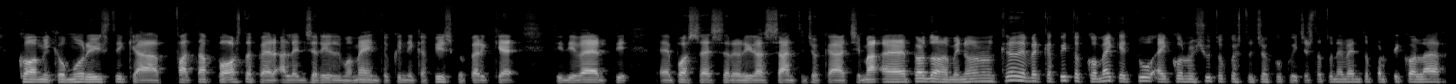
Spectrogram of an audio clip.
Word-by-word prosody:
comica 115 Hz, -2 st, +2 dB
umoristica 115 Hz, -5 st, 0 dB
fatta 115 Hz, -, +1 dB
apposta 115 Hz, 0 st, +1 dB
per 95 Hz, -, +2 dB
alleggerire 100 Hz, 0 st, -2 dB
il 95 Hz, -, -5 dB
momento. 95 Hz, +1 st, -1 dB
Quindi 100 Hz, -2 st, -7 dB
capisco 115 Hz, +5 st, -4 dB
perché -, -, +2 dB, 0.3 s
ti 105 Hz, -, -8 dB
diverti, 105 Hz, 0 st, +4 dB, 0.3 s
ehm, 95 Hz, 0 st, -3 dB
possa 105 Hz, 0 st, 0 dB
essere 100 Hz, 0 st, -2 dB
rilassante 100 Hz, -1 st, 0 dB
giocarci. 95 Hz, -1 st, -1 dB
Ma, 115 Hz, +1 st, +6 dB
ehm, 120 Hz, 0 st, +6 dB
perdonami, 125 Hz, -5 st, +2 dB
no 130 Hz, +3 st, -1 dB
non 145 Hz, -1 st, -5 dB
credo 195 Hz, +2 st, 0 dB
di 185 Hz, -, +4 dB
aver 155 Hz, -2 st, 0 dB
capito 165 Hz, +3 st, -3 dB
com'è 155 Hz, +6 st, +1 dB
che 145 Hz, -5 st, -3 dB
tu 165 Hz, 0 st, -1 dB
hai 130 Hz, -1 st, +1 dB
conosciuto 135 Hz, +2 st, -6 dB
questo 120 Hz, -2 st, -10 dB
gioco 120 Hz, 0 st, -9 dB
qui. 185 Hz, -, -9 dB
C'è -, -, -9 dB
stato 115 Hz, +2 st, -11 dB
un 120 Hz, -, -6 dB
evento 125 Hz, 0 st, -5 dB
particola 120 Hz, 0 st, -2 dB
115 Hz, 165 wpm, -27 LUFS, 100-125 Hz, 0.3 s, Ma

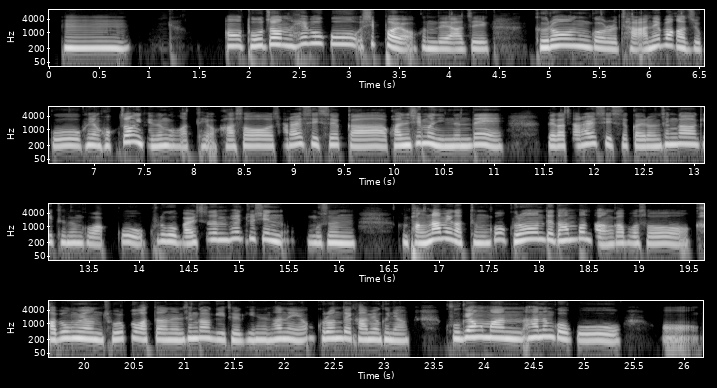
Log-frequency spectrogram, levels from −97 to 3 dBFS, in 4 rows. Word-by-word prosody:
음. 215 Hz, -1 st, +3 dB, 1.0 s
어 260 Hz, 0 st, +2 dB
도전해 275 Hz, +4 st, +2 dB
보고 320 Hz, -5 st, 0 dB
싶어요. 245 Hz, -, +3 dB
근데 200 Hz, -3 st, -1 dB
아직 190 Hz, +1 st, -2 dB, 0.5 s
그런 260 Hz, +2 st, +3 dB
거를 205 Hz, -4 st, -1 dB
잘 185 Hz, -2 st, -2 dB
안 205 Hz, +5 st, +2 dB
해 260 Hz, -, +2 dB
봐 280 Hz, 0 st, +3 dB
가지고 200 Hz, -3 st, -1 dB
그냥 205 Hz, +1 st, -1 dB
걱정이 265 Hz, +8 st, +1 dB
되는 195 Hz, -1 st, -1 dB
거 190 Hz, -, -3 dB
같아요. 180 Hz, 0 st, -8 dB
'가서 195 Hz, +1 st, -1 dB
잘 200 Hz, 0 st, -7 dB
할 230 Hz, +2 st, +1 dB
수 235 Hz, 0 st, -5 dB
있을까 190 Hz, -4 st, -1 dB
관심은 215 Hz, +3 st, +3 dB
있는데 195 Hz, 0 st, +1 dB, 0.4 s
내가 195 Hz, 0 st, 0 dB
잘 200 Hz, +1 st, -5 dB
할 240 Hz, +2 st, +1 dB
수 230 Hz, -, -9 dB
있을까.' 195 Hz, -2 st, -4 dB
이런 190 Hz, +1 st, -1 dB
생각이 230 Hz, -1 st, 0 dB
드는 200 Hz, -1 st, -2 dB
것 190 Hz, -2 st, -7 dB
같고 175 Hz, +2 st, -4 dB
그리고 225 Hz, -1 st, -1 dB
말씀해 265 Hz, +10 st, -1 dB
주신 275 Hz, -6 st, 0 dB, 0.2 s
무슨 195 Hz, -1 st, 0 dB, 0.6 s
박람회 275 Hz, +11 st, +5 dB
같은 200 Hz, -3 st, 0 dB
거 270 Hz, +7 st, -3 dB
그런 270 Hz, +4 st, +2 dB
데도 255 Hz, -2 st, 0 dB
한번도 270 Hz, +2 st, 0 dB
안 170 Hz, +1 st, -2 dB
가봐서 185 Hz, -2 st, -3 dB
가보면 215 Hz, -1 st, +2 dB
좋을 205 Hz, +2 st, -2 dB
것 235 Hz, +1 st, -5 dB
같다는 200 Hz, -2 st, 0 dB
생각이 230 Hz, -2 st, +1 dB
들기는 190 Hz, +1 st, -2 dB
하네요. 205 Hz, -3 st, +1 dB
그런데 225 Hz, 0 st, +1 dB
가면 200 Hz, -1 st, +1 dB
그냥 190 Hz, -3 st, -1 dB, 0.4 s
구경만 240 Hz, -2 st, +3 dB
하는 260 Hz, +3 st, +2 dB
거고 180 Hz, -6 st, -1 dB, 0.4 s
어 -, -, -8 dB
210 Hz, 295 characters per minute, -23 LUFS, 195-240 Hz, 1.0 s, 박람회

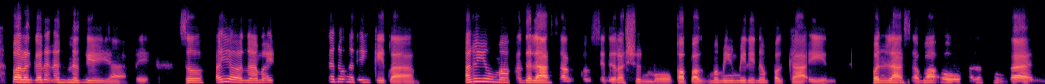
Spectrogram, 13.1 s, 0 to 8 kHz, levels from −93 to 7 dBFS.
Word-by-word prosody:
parang 215 Hz, -2 st, +7 dB
ganon 210 Hz, 0 st, 0 dB
ang 205 Hz, -, -1 dB
nangyayari. 155 Hz, -10 st, -4 dB, 0.3 s
So 185 Hz, 0 st, -1 dB, 0.2 s
ayun 215 Hz, -5 st, +2 dB
na, 175 Hz, 0 st, +2 dB
may 195 Hz, 0 st, -3 dB, 0.7 s
tanong 245 Hz, 0 st, -4 dB
na 220 Hz, -, -4 dB
din 210 Hz, -1 st, -6 dB
kita. 140 Hz, -6 st, 0 dB, 0.6 s
Ano 215 Hz, +6 st, +3 dB
yung 270 Hz, -4 st, 0 dB
mga 205 Hz, -1 st, +1 dB
kadalasang 170 Hz, -4 st, +4 dB
konsiderasyon 160 Hz, -2 st, -4 dB
mo 130 Hz, -2 st, -4 dB
kapag 145 Hz, -1 st, +3 dB
mamimili 160 Hz, 0 st, -3 dB
ng 155 Hz, 0 st, -4 dB
pagkain? 145 Hz, -3 st, -2 dB, 0.5 s
Panlasa 160 Hz, -2 st, +2 dB
ba 175 Hz, +2 st, +2 dB
o 160 Hz, -1 st, +1 dB
kalusugan? 155 Hz, -3 st, +1 dB
165 Hz, 120 wpm, -22 LUFS, 150-195 Hz, 0.7 s, parang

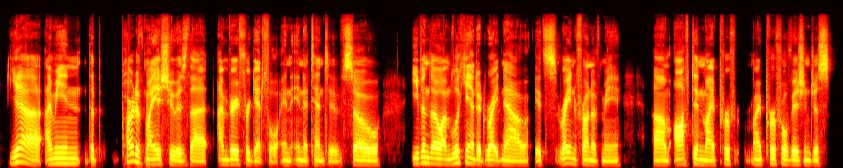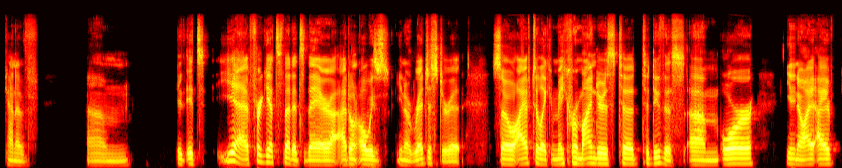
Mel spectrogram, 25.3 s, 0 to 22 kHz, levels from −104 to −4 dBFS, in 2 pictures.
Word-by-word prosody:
Yeah, 135 Hz, -8 st, +2 dB
I 105 Hz, -, +1 dB
mean, 120 Hz, 0 st, -1 dB
the -, -, -2 dB
p 200 Hz, -, -24 dB, 0.3 s
part 180 Hz, -, +2 dB
of 150 Hz, -, -1 dB
my 115 Hz, -1 st, +3 dB
issue 110 Hz, -1 st, +4 dB
is 90 Hz, -1 st, -1 dB
that 90 Hz, -1 st, 0 dB, 0.2 s
I'm 105 Hz, 0 st, -2 dB
very 110 Hz, -1 st, +3 dB
forgetful -, -, -2 dB
and 95 Hz, -1 st, -7 dB
inattentive. 90 Hz, -4 st, -5 dB
So, 95 Hz, -2 st, +2 dB, 0.5 s
even 130 Hz, +3 st, 0 dB
though 120 Hz, -2 st, +3 dB
I'm 110 Hz, -1 st, -1 dB
looking 135 Hz, +2 st, +1 dB
at -, -, +1 dB
it -, -, 0 dB
right 110 Hz, 0 st, +1 dB
now, 90 Hz, -3 st, -1 dB
it's -, -, +2 dB
right 130 Hz, -, +3 dB
in 120 Hz, -3 st, -5 dB
front 105 Hz, -2 st, -1 dB
of 95 Hz, -, -7 dB
me. 90 Hz, 0 st, -7 dB, 0.5 s
Um, 95 Hz, -1 st, 0 dB
often, 110 Hz, -1 st, +1 dB
my 95 Hz, -1 st, +1 dB
perf 115 Hz, +2 st, -4 dB, 0.2 s
my 105 Hz, -2 st, -4 dB
peripheral 115 Hz, 0 st, -2 dB
vision 100 Hz, -1 st, 0 dB
just 95 Hz, -1 st, +1 dB, 0.2 s
kind 95 Hz, -1 st, -6 dB
of, 85 Hz, -1 st, -10 dB, 0.7 s
um, 90 Hz, 0 st, -11 dB, 0.8 s
it 115 Hz, -, -6 dB
it's 120 Hz, -, 0 dB, 0.2 s
yeah, 185 Hz, -12 st, +2 dB
it -, -, -2 dB
forgets 150 Hz, -5 st, +2 dB
that -, -, +1 dB
it's -, -, +1 dB
there, 95 Hz, -1 st, +3 dB
I 105 Hz, -, +1 dB
don't 115 Hz, +1 st, 0 dB
always, 105 Hz, -3 st, +2 dB
you -, -, -10 dB
know, -, -, -4 dB
register 85 Hz, +1 st, 0 dB
it. 85 Hz, -1 st, -2 dB, 0.4 s
So, 110 Hz, -1 st, +3 dB
I 115 Hz, -, +4 dB
have 125 Hz, +1 st, +1 dB
to, -, -, +1 dB
like, 110 Hz, -1 st, 0 dB
make 115 Hz, +2 st, -2 dB
reminders 120 Hz, -2 st, +2 dB
to 120 Hz, -3 st, +2 dB
to -, -, -2 dB
do 130 Hz, +1 st, -2 dB
this, 125 Hz, -, -1 dB
um, 100 Hz, -1 st, -1 dB
or, 120 Hz, +1 st, +4 dB, 0.5 s
you 115 Hz, -2 st, -2 dB
know, 105 Hz, -2 st, +2 dB
I 115 Hz, +1 st, +3 dB
I've 115 Hz, 0 st, -1 dB
110 Hz, 175 wpm, -22 LUFS, 95-120 Hz, 0.8 s, issue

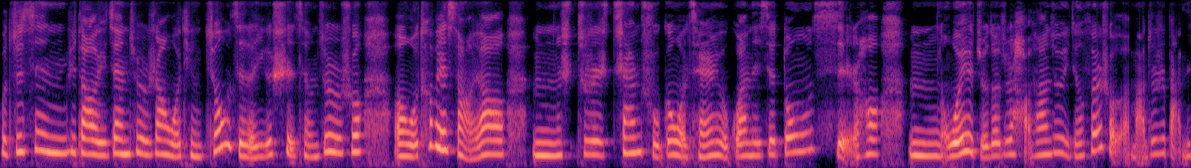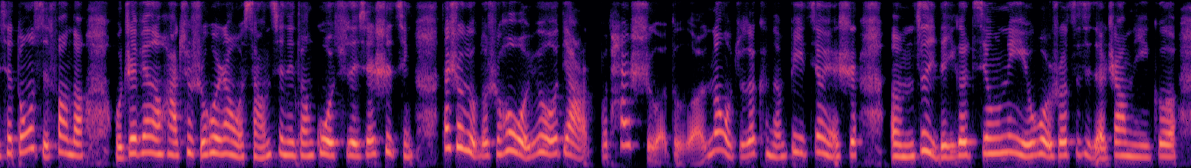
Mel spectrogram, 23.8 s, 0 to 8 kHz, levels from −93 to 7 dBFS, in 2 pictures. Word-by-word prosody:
我 260 Hz, -, +1 dB
最 290 Hz, +4 st, +2 dB
近 290 Hz, -3 st, +3 dB
遇 285 Hz, -, 0 dB
到 265 Hz, -3 st, +5 dB
一 230 Hz, -, +5 dB
件 255 Hz, +1 st, +5 dB
就 265 Hz, +2 st, +1 dB
是 250 Hz, -, +3 dB
让 255 Hz, 0 st, +3 dB
我 210 Hz, -, +3 dB
挺 215 Hz, -1 st, -3 dB
纠 350 Hz, -, +4 dB
结 220 Hz, -, +3 dB
的 195 Hz, -, +3 dB
一 205 Hz, -, -1 dB
个 230 Hz, -, +2 dB
事 -, -, -1 dB
情， 210 Hz, -3 st, -4 dB
就 295 Hz, +5 st, +4 dB
是 275 Hz, -, +2 dB
说， 295 Hz, +2 st, +3 dB, 0.3 s
呃， 220 Hz, -, +5 dB
我 210 Hz, -1 st, +5 dB
特 410 Hz, -, 0 dB
别 365 Hz, -4 st, +9 dB
想 240 Hz, -, 0 dB
要， 245 Hz, +3 st, +5 dB, 0.3 s
嗯， 230 Hz, -1 st, +4 dB
是 230 Hz, -1 st, -6 dB
就 250 Hz, -, -5 dB
是 245 Hz, -1 st, +2 dB
删 275 Hz, 0 st, +2 dB
除 260 Hz, -9 st, -2 dB
跟 240 Hz, +4 st, +2 dB
我 230 Hz, -, +4 dB
前 205 Hz, -, -2 dB
任 235 Hz, -, +2 dB
有 220 Hz, -5 st, +1 dB
关 225 Hz, +3 st, +1 dB
的 230 Hz, -, 0 dB
一 -, -, 0 dB
些 245 Hz, +2 st, 0 dB
东 290 Hz, +6 st, 0 dB
西。 360 Hz, +5 st, -2 dB
然 465 Hz, +2 st, -1 dB
后， 255 Hz, +1 st, 0 dB, 0.3 s
嗯， 225 Hz, -1 st, +2 dB
我 210 Hz, +3 st, +7 dB
也 295 Hz, +1 st, +4 dB
觉 195 Hz, -10 st, -1 dB
得 225 Hz, +2 st, +1 dB
就 245 Hz, +2 st, -2 dB
好 240 Hz, -, -6 dB
像 240 Hz, +2 st, 0 dB
就 275 Hz, +1 st, -3 dB
已 -, -, -4 dB
经 220 Hz, 0 st, -5 dB
分 310 Hz, +8 st, +1 dB
手 370 Hz, -, -2 dB
了 -, -, -6 dB
嘛， -, -, -7 dB
就 250 Hz, -, -6 dB
是 265 Hz, -, -7 dB
把 -, -, -7 dB
那 220 Hz, -, -6 dB
些 265 Hz, +5 st, -4 dB
东 290 Hz, +6 st, -2 dB
西 410 Hz, +3 st, -3 dB
放 285 Hz, -8 st, -3 dB
到 220 Hz, -2 st, -1 dB, 0.3 s
我 190 Hz, -, -1 dB
这 270 Hz, +7 st, +3 dB
边 285 Hz, +1 st, -1 dB
的 260 Hz, -2 st, 0 dB
话， 250 Hz, -2 st, -3 dB
确 230 Hz, +4 st, -5 dB
实 240 Hz, -3 st, -2 dB
会 270 Hz, +1 st, +1 dB
让 255 Hz, -2 st, -1 dB
我 205 Hz, -, -4 dB
想 205 Hz, 0 st, -6 dB
起 250 Hz, +2 st, -5 dB
那 235 Hz, -1 st, -2 dB
段 225 Hz, 0 st, -5 dB
过 240 Hz, 0 st, +3 dB
去 230 Hz, +1 st, -11 dB
的 -, -, +6 dB
一 -, -, -6 dB
些 245 Hz, +2 st, -2 dB
事 290 Hz, +3 st, -5 dB
情。 225 Hz, -6 st, -10 dB, 0.3 s
但 360 Hz, -, 0 dB
是 370 Hz, 0 st, +2 dB
有 300 Hz, -, +1 dB
的 220 Hz, -, -3 dB
时 235 Hz, -, -9 dB
候 315 Hz, +4 st, 0 dB
我 255 Hz, -, +3 dB
又 220 Hz, -, -7 dB
有 255 Hz, 0 st, 0 dB
点 260 Hz, -3 st, -2 dB
儿 -, -, -7 dB
不 210 Hz, -, -11 dB
太 410 Hz, -, -6 dB
舍 415 Hz, +3 st, -9 dB
得， 435 Hz, +3 st, -9 dB
那 325 Hz, -, -2 dB
我 260 Hz, -, -3 dB
觉 210 Hz, -, -9 dB
得 240 Hz, +3 st, -1 dB
可 255 Hz, -, -11 dB
能 205 Hz, -2 st, -6 dB
毕 280 Hz, +2 st, -7 dB
竟 275 Hz, +2 st, -4 dB
也 210 Hz, -4 st, -4 dB
是， 470 Hz, -, -3 dB, 0.3 s
嗯， 215 Hz, -1 st, -1 dB
自 315 Hz, +7 st, -1 dB
己 280 Hz, -, -1 dB
的 200 Hz, -1 st, -1 dB
一 200 Hz, -, -2 dB
个 235 Hz, +1 st, +5 dB
经 270 Hz, +4 st, -3 dB
历， 260 Hz, -7 st, 0 dB
或 235 Hz, +2 st, +1 dB
者 215 Hz, -, 0 dB
说 230 Hz, +1 st, +1 dB
自 240 Hz, 0 st, -14 dB
己 235 Hz, -3 st, -9 dB
的 -, -, -2 dB
这 235 Hz, -, -7 dB
样 230 Hz, -1 st, -2 dB
的 210 Hz, -, -6 dB
一 200 Hz, -1 st, -7 dB
个， 210 Hz, +1 st, -2 dB
245 Hz, 345 characters per minute, -22 LUFS, 225-280 Hz, 0.3 s, 别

